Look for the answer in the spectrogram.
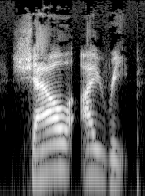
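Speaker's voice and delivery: loud, very slow ceremonial call. Retold or imitated. Reaper asking a third time, calling out. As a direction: draw out each word for the crowd.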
